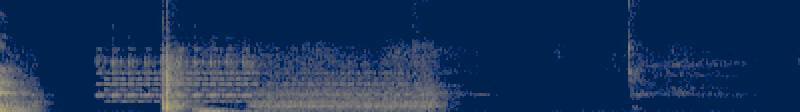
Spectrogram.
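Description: iPhone ringtone playing as a call comes in. It sounds for about two seconds as a steady run of high tones, then stops.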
